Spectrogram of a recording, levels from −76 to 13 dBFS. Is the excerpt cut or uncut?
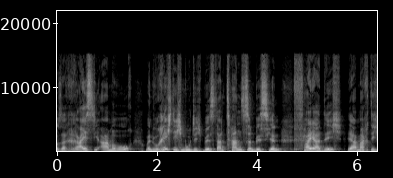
cut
